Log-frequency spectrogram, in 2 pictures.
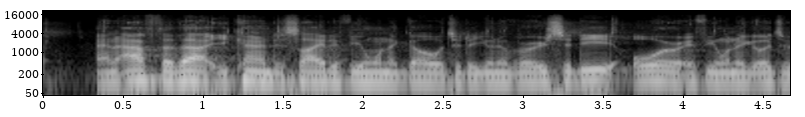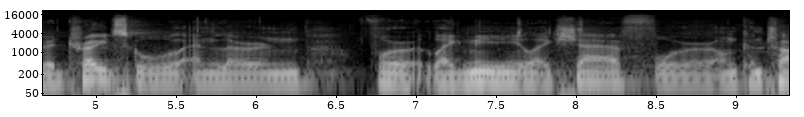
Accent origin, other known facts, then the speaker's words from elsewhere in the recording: Switzerland; English is a second language; I'm from Switzerland, Bill Banker. It's like a small village in Switzerland.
